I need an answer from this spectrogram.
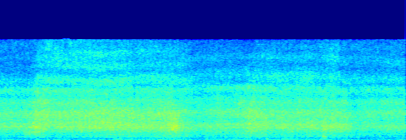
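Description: Fresh spinach with chicken strips and sun-dried tomatoes sizzling in a hot skillet as it is tossed with a silicone spatula. A steady hiss that swells a few times as the leaves are turned.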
